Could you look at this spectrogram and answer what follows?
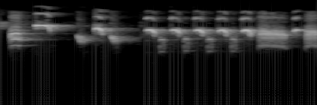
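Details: A Chopi blackbird singing in the wild gives a lively run of liquid whistles and clucking notes, then quick repeated chirps at about four per second, with nothing else heard.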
